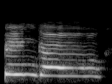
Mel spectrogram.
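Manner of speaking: mock bingo yell. Bingo player calling out a win, loud yell. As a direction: shout it like the winner across the hall. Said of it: "somebody will yell".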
